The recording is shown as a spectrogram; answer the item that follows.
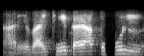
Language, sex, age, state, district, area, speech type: Hindi, female, 60+, Uttar Pradesh, Mau, urban, conversation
